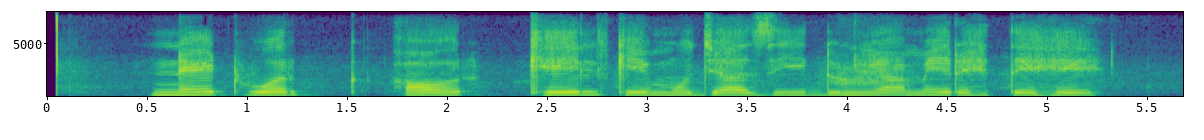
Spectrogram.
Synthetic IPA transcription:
neːʈwəɾk | ɔːɾ | kʰeːlkemʊd͡ʒaːzid̪ʊnijamẽɾɛɦt̪eɦɛ̃ː

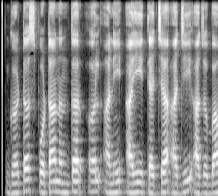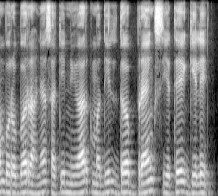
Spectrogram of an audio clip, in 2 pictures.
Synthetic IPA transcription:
ɡʱəʈəspoʈanənt̪əɾəlaɽ̃iait̪jat͡ɕjaʔad͡ʑiːʔad͡zobambəɾobəɾːaɦɳjasaʈiːnjujɔɾkməd̪ʱiːld̪əbɾɛ̃ŋksjet̪ʰeɡele

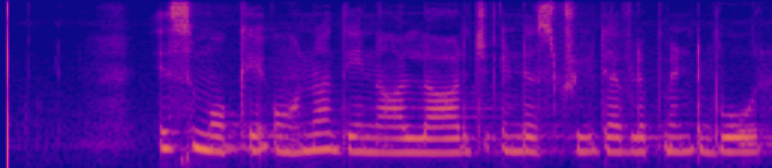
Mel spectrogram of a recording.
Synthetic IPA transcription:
ɪsmɔːkeːʔʊːnãːd̪eːnaːlːaːɾd͡ʒɪɳɖəsʈɾiːɖɛːʋləpmɛ̃ɳʈboːɾ

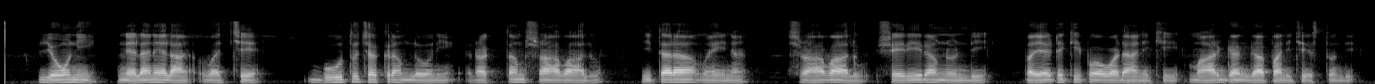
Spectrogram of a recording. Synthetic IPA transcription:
jo̞ːni | nɛlɐnɛlaʋɐt͡ʃːe̞ː | bʱuːt̪ut͡ʃɐkɾɐmlo̞ːniɾɐk̚t̪ɐmʃɾaːʋaːlu | it̪ɐɾɐmɐjnɐ | ʃɾaːʋaːluʃɐɾiːɾɐmnuɳɖi | b̥ʱɐjɐʈɐkipɔːʋɐɽaːnikʰimaːɾɡɐŋɡaːpɐnit͡ʃe̞ːst̪und̪i

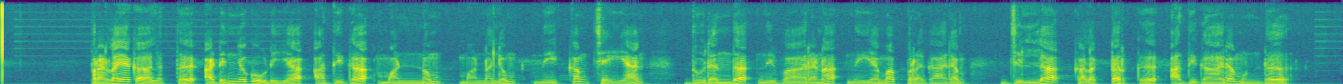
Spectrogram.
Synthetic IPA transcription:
prɐɭɐjɐɣaːlɐt̪ːɨɐɽiɲːuɣuːɽijɐɐd̪ʱiɣɐmɐɳːumː | ɐɳːɐlum | niːkːɐmt͡ɕe̞jːaːn | d̪uɾɐnd̪ɐniʋaːɾɐɳɐnijɐmɐprɐɣaːɾɐmd͡ʑilːakɐɭɐk̚ʈɐrkɨɐd̪ʱiɣaːɾɐmuɳɖɨ

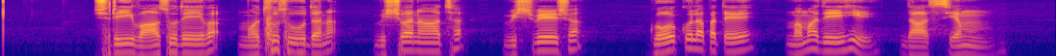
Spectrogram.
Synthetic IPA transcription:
ʃɾiːʋaːsud̪eːʋɐ | mɐd̪ʱusuːd̪ɐnɐ̰ | ʋiʃʋɐnaːt̪ʰɐ | ʋiʃʋeːʃɐ | ɡoːkulɐpɐt̪eː | mɐmɐd̪eːɦi | d̪aːsjɐm

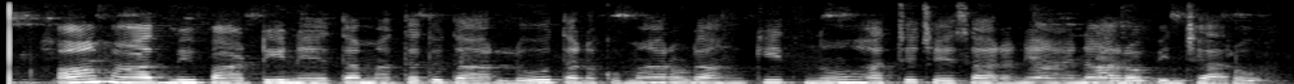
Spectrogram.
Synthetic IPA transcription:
aːmaːd̪mipaːɾʈiːnɛːt̪ɐmɐd̪ʱːɐt̪ud̪aːɾulut̪ɐnɐkumaːɾuɽuɐŋkiːt̪nuɦɐt̪jɐt͡ʃɛːsaːɾɐniaːjɐnɐaːɾo̞ːpiɲt͡ʃaːɾu

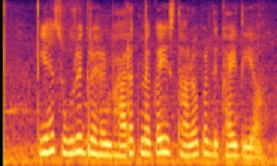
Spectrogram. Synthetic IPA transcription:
jɐɦsuːɾjəɡɾɛɦəɳ̃bʱaːɾət̪mẽkɐist̪ʰaːnõpɐɾd̪ɪkʰaːid̪ɪja̰ː

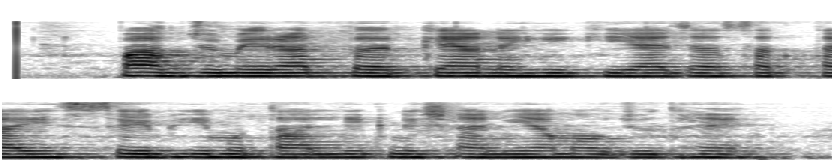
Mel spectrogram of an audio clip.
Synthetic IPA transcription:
pãːkd͡ʒʊmeːɾaːt̪̚pɐɾkjaːnɐɦĩkijad͡ʒaːsɐkt̪aɪsːebʱimʊt̪aːlːɪknɪʃaːnijãmɔːd͡ʒuːd̪ɦɛ̃ː

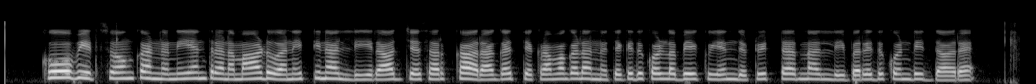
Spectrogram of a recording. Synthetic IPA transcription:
koːʋiɖsoːŋkɐnːunijɐnt̪ɾɐnɐmaːɽuʋɐnit̪ːinɐlːiɾaːd͡ʒjɐsɐɾkaːɾɐːɡɐt̪jɐkɾɐmɐɡɐɭɐnːut̪eɡe̞d̪ukɔɭːɐbe̞ːkue̞nd̪uʈʋiʈːɐɾnɐlːibɐɾe̞d̪uko̞ɳɖid̪ːaːɾe̞

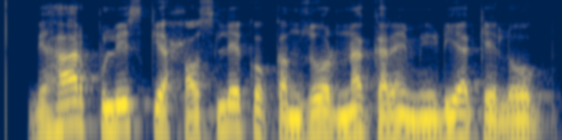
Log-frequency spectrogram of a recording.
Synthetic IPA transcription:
bɪɦaːɾpʊlɪskehɔːslekokɐmzoːɾnɐkɐɾẽmiːɖijakeloːɡ̚

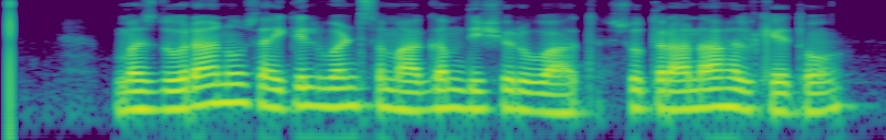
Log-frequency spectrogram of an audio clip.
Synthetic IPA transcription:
məzd̪uːɾãːnũːsaːɪkɪlʋə̃ɳɖsɐmaːɡəmd̪iːʃʊɾuːʋaːt̪sʊt̪ɾãːnaːɦɐlket̪õː

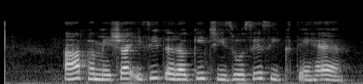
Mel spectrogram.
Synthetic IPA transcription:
aːpɦɐmeːʃaʔɪsit̪ɐɾəɦkit͡ʃiːzõsesiːkʰt̪eɦɛ̃ː

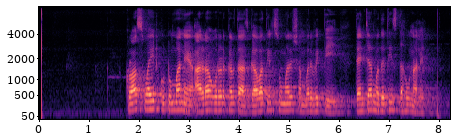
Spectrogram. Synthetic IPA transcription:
kɾɔsʋaiːʈkuʈumbaneʔaɾɽaoɾəɽkəɾt̪at͡sɡaʋat̪iːlsumaɾeɕəmbʱəɾʋjək̚t̪iːt̪jaɲt͡ɕjaməd̪ət̪iːt͡sd̪ʱauːnalḛ

